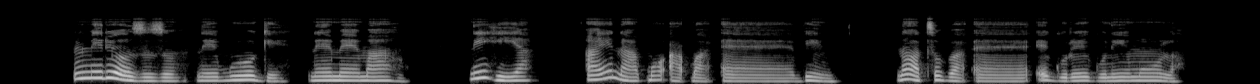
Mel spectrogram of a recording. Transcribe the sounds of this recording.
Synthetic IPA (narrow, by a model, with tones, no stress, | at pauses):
m̩˦mi˦ɾi˦o˨zʊ˨zo˨ne˨ɡ͡bu˦o˦ɡe˨ | ne˦me˦ma˦ɦʊ˨ | ni˦ɦi˨ja˦ | a˨ɲɪ˦na˨a˨k͡pʊ˦ʔa˨k͡pa˨ɛ˨bi˦˨n̩˨ | na˦a˨tʰʊ˦ba˨ʔɛ˨ḛ˦ɡʷu˨ɾe˦ɡʷu˨ni˦m˦ʊ˦lɔ˨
